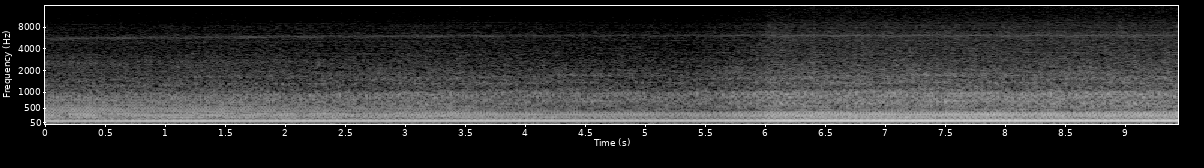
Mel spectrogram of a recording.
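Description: A truck's diesel engine drones steadily, growing louder partway through.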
